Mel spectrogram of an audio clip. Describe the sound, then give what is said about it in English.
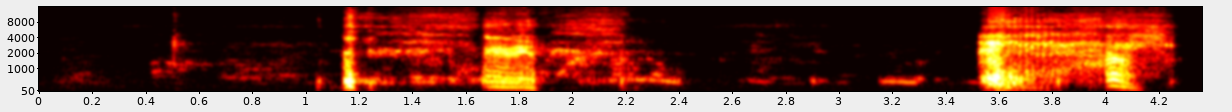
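A stupid, nagging cough from a woman: a couple of harsh, noisy bursts with a brief gap between them, the second longer and louder, with some breathy voicing around them. “Excuse me. I was about to get rid of this stupid cough.”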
